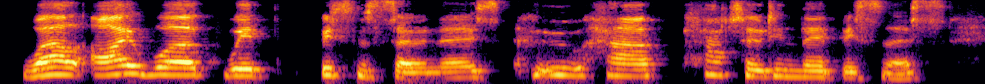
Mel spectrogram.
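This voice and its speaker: A woman with a slight English accent speaks at medium pitch with ordinary pitch variation and a somewhat breathy quality against a quiet background. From England. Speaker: business coach. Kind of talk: podcast interview.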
